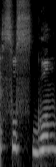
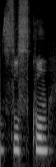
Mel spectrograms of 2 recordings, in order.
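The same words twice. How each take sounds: First: Susgun slow with a soft g; wrong voiced g. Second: Suskun with a crisp k; correct hard k. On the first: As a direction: say susgun slowly with a g. (yavaş, yumuşak g ile) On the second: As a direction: say suskun with a sharp k. (sert k ile doğru) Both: Shown as a demonstration. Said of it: "S ve K yan yana geldi".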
